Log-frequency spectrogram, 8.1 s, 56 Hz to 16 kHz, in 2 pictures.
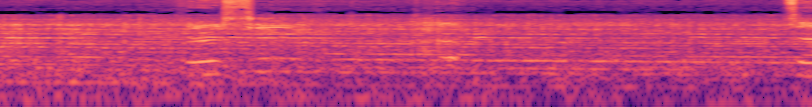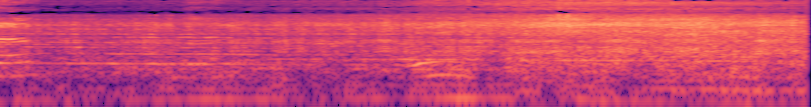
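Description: Brushless 750 W rear hub motor of a RAEV Bullet GT e-bike whining under heavy load as it climbs a steep hill with two riders on throttle only. Its pitch slowly falls as the bike loses speed, with wind and tyre rumble underneath.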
